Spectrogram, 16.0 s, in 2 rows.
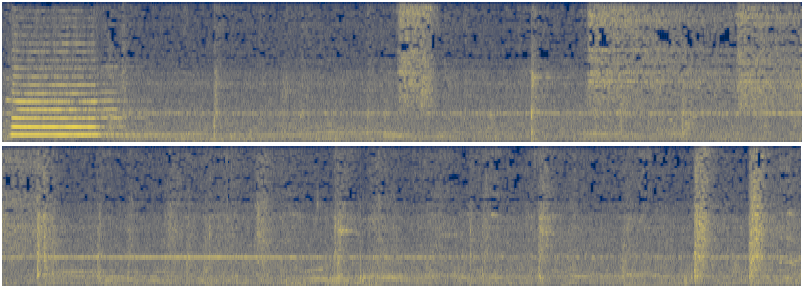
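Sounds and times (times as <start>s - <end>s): train wheels rumbling on track: 5.3s - 15.9s.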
